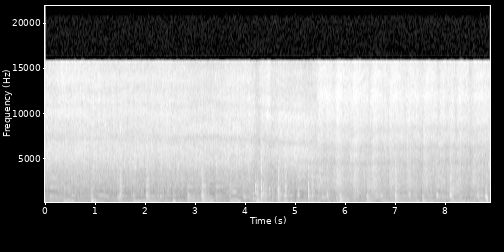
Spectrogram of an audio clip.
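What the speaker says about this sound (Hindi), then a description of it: "हमने अनियन के बाद इसमें डाला है कीमा, चिकन का कीमा, और इसको हम भून रहेंगे" Minced chicken sizzles and fries with onions in a pan, a steady dense crackle running throughout with stirring, no voices over it.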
